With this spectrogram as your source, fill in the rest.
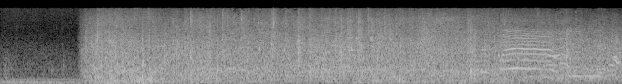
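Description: Floodwater rushes loudly, churning debris.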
